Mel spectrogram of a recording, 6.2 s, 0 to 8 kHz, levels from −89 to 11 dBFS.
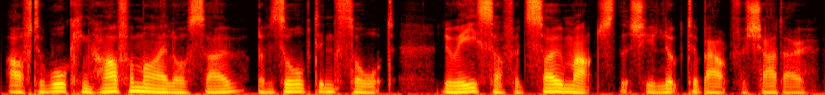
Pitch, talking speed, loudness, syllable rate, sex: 100 Hz, 195 wpm, -21 LUFS, 5.4 syllables/s, male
